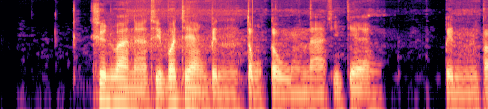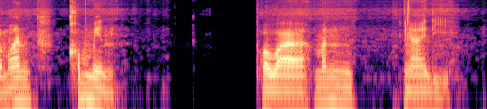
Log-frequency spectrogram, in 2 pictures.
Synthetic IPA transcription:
kʰɯ˧˥˩nwaː˧˩naː˧˩t̪ʰiː˧˨bɔː˧˦˨t͡ɕɛː˧˩ŋpe˨nt̪o˨˦ŋt̪o˨˩ŋnaː˧˩t̪ʰiː˧˨t͡ɕɛː˧˩ŋ | pe˨npa˧maː˧˥˨n | kʰɔ˧˥˨mːe˧˨n | pʰɔ˧waː˧ma˧˥˨n | ŋaː˧˥˨jdiː˨˦

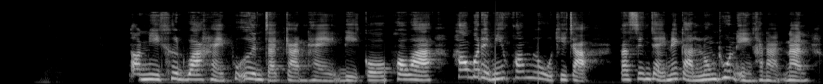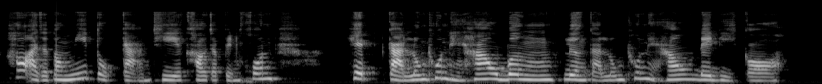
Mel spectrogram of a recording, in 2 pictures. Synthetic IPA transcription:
t̪ɔː˨nːiː˧˥˨kʰɯ˧t̪̚waː˧ha˨˩jpʰuː˧˩ʔɯː˧˩nt͡ɕa˧˩t̪̚kaː˨˩nɦa˨˩jdiː˨˩kɔː˧pʰɔ˧waː˧ha˧˥˨wbɔː˧˦ɾa˥˩jmiː˧˥˨kʰwaː˧˥˨mɾuː˧˩t̪ʰiː˧˩t͡ɕa˧˩t̪a˧t̪̚si˧˦nt͡ɕa˨˩jna˧˥˨jkaː˨nlo˧˥˨ŋt̪ʰu˧˥˨nʔeː˨˩ŋkʰa˧naː˨˩t̪̚na˧˥˨nhʰa˧˥˨wʔaː˨˩t͡ɕa˧t̪ɔ˧˩ŋmiː˧˥˨t̪u˧˩kaː˨˩ŋt̪ʰiː˧kʰa˧˩wt͡ɕa˧pe˨˩nkʰo˧˥˨n | he˧t̪̚kaː˨˩nlo˧˥˨ŋt̪ʰu˧˥˨nɦa˨˩jha˧˥˩wbɤ˧ŋlɯ˧əŋkaː˨˩nlo˧˥˨ŋt̪ʰu˧˥˨nha˨˩jɦa˧˥˨wda˧˥˩jdiː˨kɔː˧˩

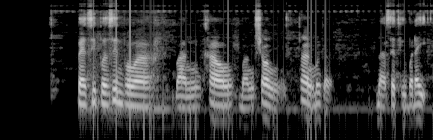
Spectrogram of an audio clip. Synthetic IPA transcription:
pɛː˨˩t̪̚si˧˦pːɤ˧˦se˧˥˨npʰɔ˧waː˧baː˨˦ŋkʰaː˧˩˨wbaː˨˦ŋsʰɔ˧˩˨ŋ | t̪ʰaː˧˥˩ŋma˧˥˨nka˧˩ | naː˧˩sɯ˧˩˨t̪ʰːɯː˨˦bɔː˧˦da˧˥˨j

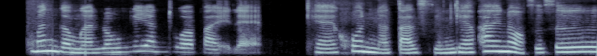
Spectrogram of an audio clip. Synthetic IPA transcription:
ma˧˥˨nk̬a˧˩mɯ˨˦ənloː˧˥ŋli˧˥˨ənt̪ʰu˧ɐpa˨˩jlɛ̰˧˩ʔ | kʰɛː˧˩kʰo˧˥˨nːa˧˩t̪a˨˩t̪̚si˨˦nkʰɛː˧˥pʰaː˧˥˨jnɔː˧˩k̚sɯ˧˦sɤː˧

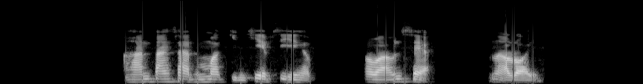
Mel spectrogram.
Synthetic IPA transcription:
ʔaː˧ɦaː˨˦nt̪aː˧˨ŋsʰaː˥˩t̪̚kʰa˧˩maː˧˩ki˨˦nkʰeː˥˩p̚siː˧˩˨kʰa˧p̚ | pʰɔ˧waː˧ma˧˥˨nsɛ˧˩ʔ̚ | ma˧˥˨nʔa̰˨˧˩lɔ˧j

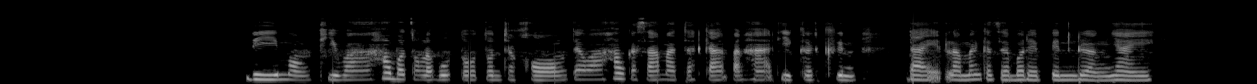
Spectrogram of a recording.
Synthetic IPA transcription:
diː˨mɔː˨˩ŋt̪ʰiː˧˩waː˧ha˧˥˨wbɔː˧˦t̪ɔ˧˥˩ŋla˧bu˧˨t̪oː˧˦t̪o˧˨nt͡ɕa˧˩wkʰɔː˨˦ŋt̪ɛː˧waː˧ha˧˥˨wka˧˩saː˨˦maː˧˩t̪̚t͡ɕa˧˦t̪̚kaː˨˩npa˨nɦaː˨˦t̪ʰiː˧kɤː˨˩t̪̚kʰɯ˧˩˨n | da˥˩jlɛ˧˩wma˧˥˨nka˧˩t͡ɕa˧˩bɔː˧˦ɾa˧˩jpe˨nlɯ˧˩əŋɲa˧˩j

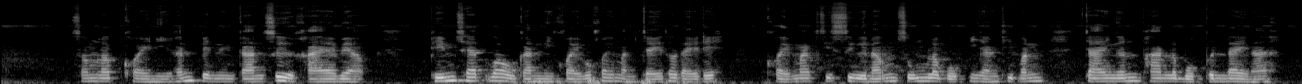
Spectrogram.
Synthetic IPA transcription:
sa˨˧˦mla˧p̚kʰɔ˨˩jniː˧˩kʰa˧˥˨npe˨nkaː˨nsɯː˧˩kʰaː˨jbɛː˨˩p̚ | pʰːi˧˥˨msɛ˧t̪̚wa˧˩˨wka˨nːiː˧˩kʰɔ˨˩jbɔː˧˦kʰɔ˧˩jma˧˩nt͡ɕa˨jt̪ʰa˧˨wda˨jde˧˦ | kʰɔ˨˩jma˧˩k̚si˧˥˦sɯː˧˩na˧˥˨msu˧˦mla˧bo˧˦p̚ʔiː˧˥˩ɲaː˧˩ŋt̪ʰiː˧˩ma˧˥˨nt͡ɕaː˨˩jŋɤ˧˥˨npʰaː˧˨nla˧bo˧˦p̚ʰːɤ˧˥˨nda˧˩jna˧˥

